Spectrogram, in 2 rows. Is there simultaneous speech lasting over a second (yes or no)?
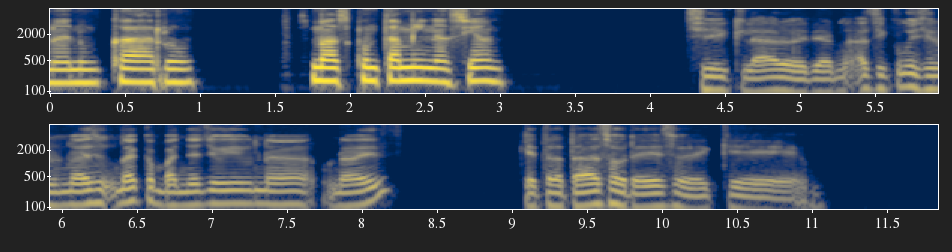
no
